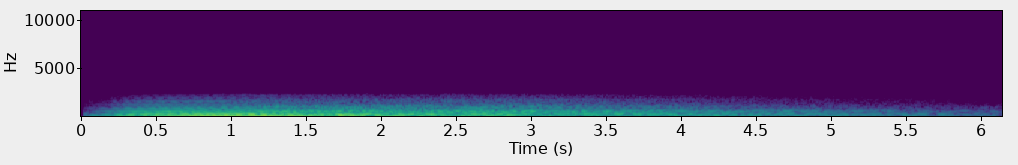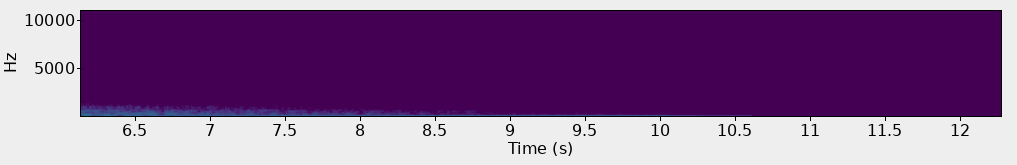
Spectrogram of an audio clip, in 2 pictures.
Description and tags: This sound is a battle horn made by heavily processing a sample I've uploaded previously. But it's descent is completely unrecognisable. This somewhat sinister sound might be heard right before the beginning of a medieval/fantasy battle. Or it could be the callsign for the "bad guys" (werwolves of course) to retreat :)
I would like to know and hear/see the results of what you've done with my sounds. So send me a link within a message or put it in a comment, if you like. Thank You!
battle, creepy, danger, dark, eerie, fantasy, game, horn, medieval, movie, scary, sinister, strange, threat, threatening, video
